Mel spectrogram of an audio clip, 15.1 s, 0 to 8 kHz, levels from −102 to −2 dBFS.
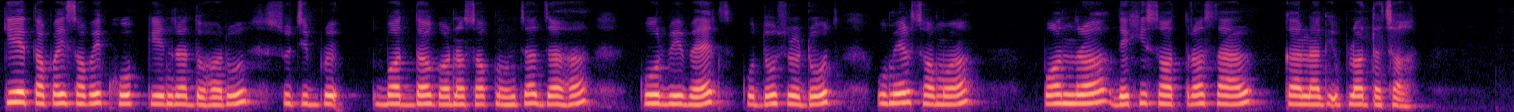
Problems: background sounds at intervals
